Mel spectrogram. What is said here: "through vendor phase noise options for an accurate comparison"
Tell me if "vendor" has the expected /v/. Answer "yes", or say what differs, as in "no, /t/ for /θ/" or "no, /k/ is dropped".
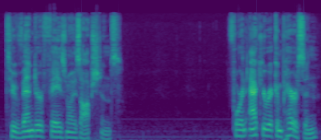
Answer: yes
